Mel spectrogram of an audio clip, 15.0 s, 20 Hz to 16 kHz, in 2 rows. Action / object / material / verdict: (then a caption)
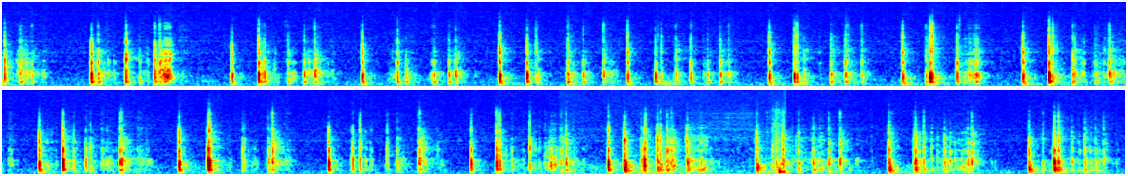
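tap / cardboard box / cardboard / none. Fingertips and nails tap rapidly on the long printed side of a cardboard camcorder box lying on satin fabric, after hands first hold its ends. The taps are short, dry and hollow, with little ring, a mid-range body around 540 Hz and faint bright clicks from the nails.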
